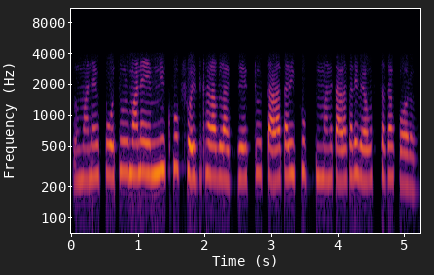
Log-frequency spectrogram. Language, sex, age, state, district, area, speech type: Bengali, female, 30-45, West Bengal, Darjeeling, urban, conversation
